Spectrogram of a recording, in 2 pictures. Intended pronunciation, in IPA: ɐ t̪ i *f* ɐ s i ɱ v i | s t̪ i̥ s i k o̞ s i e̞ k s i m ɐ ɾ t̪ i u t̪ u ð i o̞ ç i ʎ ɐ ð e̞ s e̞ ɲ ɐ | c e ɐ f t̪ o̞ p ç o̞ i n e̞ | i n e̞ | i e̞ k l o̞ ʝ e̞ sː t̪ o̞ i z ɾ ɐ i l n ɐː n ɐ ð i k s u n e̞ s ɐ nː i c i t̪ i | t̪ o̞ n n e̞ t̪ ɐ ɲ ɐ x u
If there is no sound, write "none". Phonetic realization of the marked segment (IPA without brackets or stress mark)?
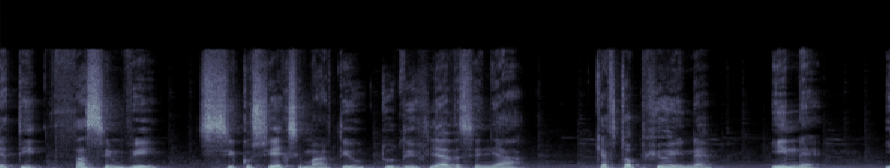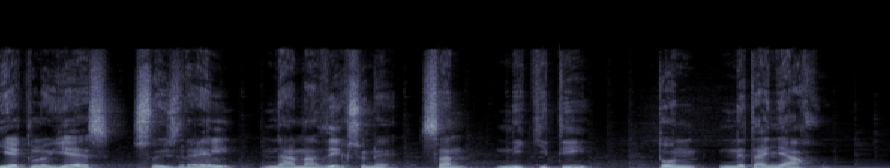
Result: θ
